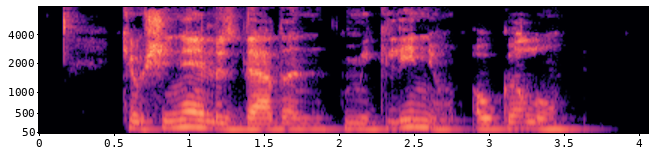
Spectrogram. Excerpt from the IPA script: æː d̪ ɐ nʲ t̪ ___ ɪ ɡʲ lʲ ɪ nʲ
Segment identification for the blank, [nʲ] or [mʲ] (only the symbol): mʲ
